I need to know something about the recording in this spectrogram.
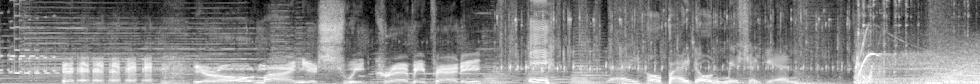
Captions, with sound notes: [laughing] You're all mine, you sweet Krabby Patty. Eh. I hope I don't miss again.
